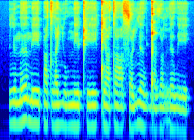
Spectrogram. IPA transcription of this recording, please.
l ɵ m əː m eː p əː tˤ l ɨ ʎ o w n e ʈʰ eː ǃ e tˤ eː sˤ ɵ ʎ l əː w ŋ͡ǃ ɵ ðˤ o r ə w e

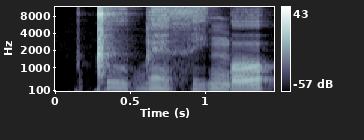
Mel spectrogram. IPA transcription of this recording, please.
ǁ ṳ˥˩ b ɛ̤˥˩ θ i̤˩˧ ŋ o˩˧

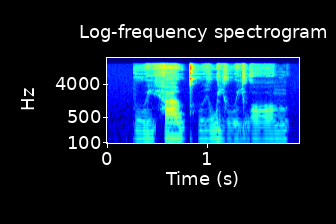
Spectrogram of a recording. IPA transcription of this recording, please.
p uː˨ j h aː˥ w kʷʰ iː˨˥ w j uː˨˩ j w ɔː˨˧ ŋ

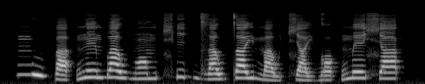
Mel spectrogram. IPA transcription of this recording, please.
m u˥˧ p a˨ ʔ ŋ ẽ˦ b a˥˧ w ɡ ɔ̃˧ m t͡ɕʰ i˦ ʔ d͡z a˧ w t̪ a˦ j m a˨˩ w t͡ɕ a˨˩ j ɡ ɔ˨ k̚ m e˦ ɕ a˦ k̚

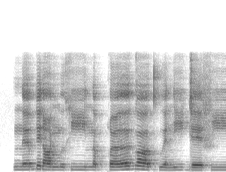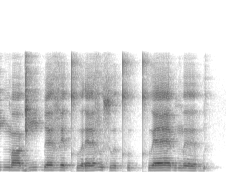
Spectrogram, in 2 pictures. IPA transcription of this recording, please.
n ɜ b ɾ ɛ ɾ ɑ ŋ͡m ʊ x iː n ɒ b qʷ ʌː ɡ ɒː kʷʰ æ n iː ɡ ɛ f iː ŋ͡m ɒː ɡ iː ɡ͡b ɜ v ɛ kʷʰ ʌ ɾ ɜ v ə sʷ əː kʷʰ ʌ b kʷʰ æː b ŋ͡m əː b

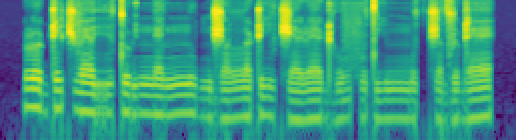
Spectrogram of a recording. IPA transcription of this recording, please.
ɭ o ɖ ʈ e t͡ʃ v æ ɐ̯ rʲ o t u ɖ nː æ l nː u b n d͡ʒ ɒ lː ɒ ʈ i l t͡ʃ æ ɐ̯ ɭ æ ɐ̯ ɖʱ o v f o t i mː o t t͡ʃ ɒ d͡z o ɖ æ

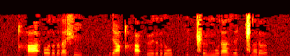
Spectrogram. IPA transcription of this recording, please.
qʰ a ʔ o r ɐ ʃ i | ɾ i qʰ ʉ ʔ ʉ r u pʰ ɨ ǁ ʉ ŋ u ɾ ɐ z ɨ ɡ͡ǁ ɐ ɾ ɵ

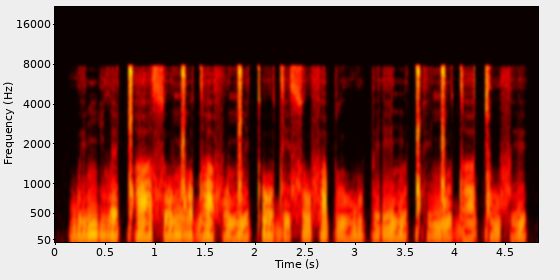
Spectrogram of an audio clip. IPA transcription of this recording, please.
w ɪ ŋ i l ɛ ǁ a s o ŋ͡ǁ ɔ d a f o ŋ͡ǁ e tʼ o d e s o f a p l u w u p e ɾ e n ʊ ǁʰ ɪ ŋ͡ǁ ʊ d a ǀ u f ɪ

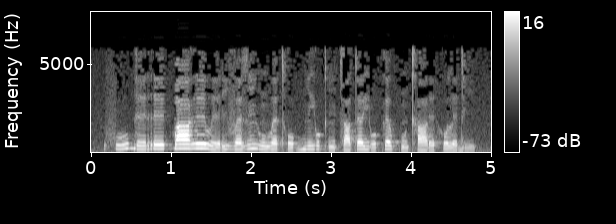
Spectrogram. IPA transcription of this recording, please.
f uː˨˦ ɡ eː˨ r eː˦ ɡ͡b aː˦ ɣ eː˦ β e˨ ɾ i˦˨ v ɛ˨ z ĩ˦ ɣ ũ˨ β ɛ˨ tʰ o˨ ɡ͡b ĩ˦ j ʊ˦˨ kʼ ĩ˨ t͡s a˨ t ɛ˦ j ʊ˨˦ k ɛ˦ kʷ ĩ˨ kʰ aː˨ ɾ e˨ h ʊ˦ l e˨ d i˨

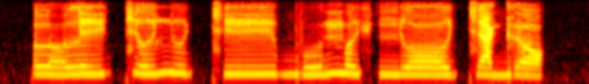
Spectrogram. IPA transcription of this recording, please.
l o̤ l i c ʊ ʎ o̤ cʰ iː b ṳ n ɔ̤ ç ɲ oː c a ɡʲ ɔ

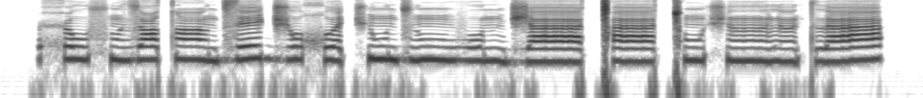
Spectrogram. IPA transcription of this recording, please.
ħ o sʷ ə̃ z u tˤ ũː d͡z ɛ d͡ʒ o χʷ a t͡ʃ ũ d͡z ũː v o n d͡ʒ aː ǀ aː ǀ ũ ʃ ə̃ː l œ̃ t l a

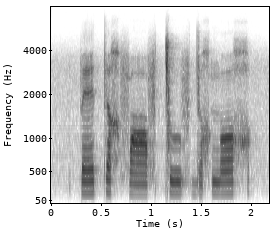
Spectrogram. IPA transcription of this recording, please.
p ɛ t ə χ f ɑː f ǀ uː f d ʊ χ ŋ ɔ χ

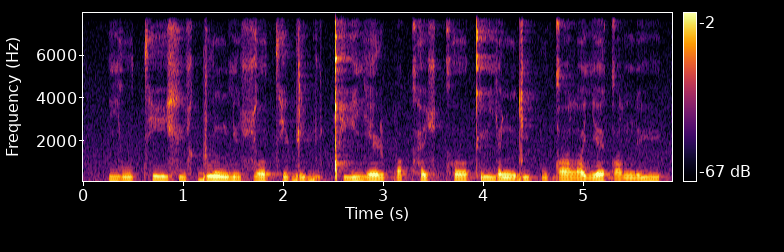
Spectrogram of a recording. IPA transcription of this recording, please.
j u t̪ʰ i x y ç ɖ u ɲ lʲ u ç o t̪ʰ i ɖ i b y ǃʰ i j e ɭ b ɔ kʰ œ ç kʰ o kʼ y j œ ɲ d y p u ɡ ɔ lˠ œ lʲ œ ɡ ɔ lˠ n y

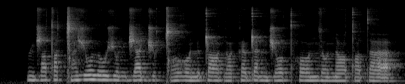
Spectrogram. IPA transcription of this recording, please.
n d͡ʒ ɑ tˤ o ɡ͡ǀ a ʒ o ð o ʒ o n d͡ʒ a d͡ʒ o ɡ͡ǀ ɔ ʁʷ a n a ʈ ɑ ɡ ɑ k a ʈ a n d͡ʒ ɔ t̪ʰ ɔ n z ɔ n a tˤ a t̪ a

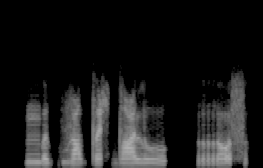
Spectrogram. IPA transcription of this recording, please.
ŋʷ æ kʷ v ɛ l tˤ ø ç dˤ ø l o | r ɔ s

